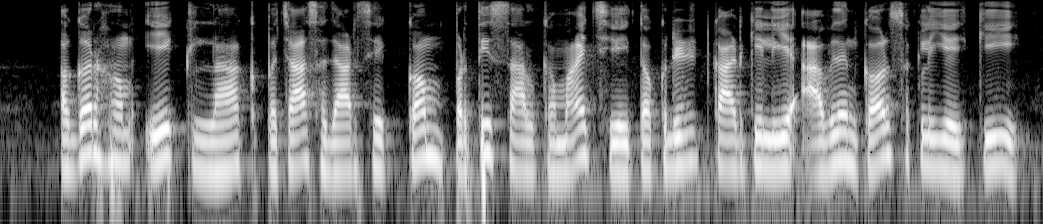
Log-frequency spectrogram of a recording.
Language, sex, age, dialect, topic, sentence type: Maithili, male, 41-45, Eastern / Thethi, banking, question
